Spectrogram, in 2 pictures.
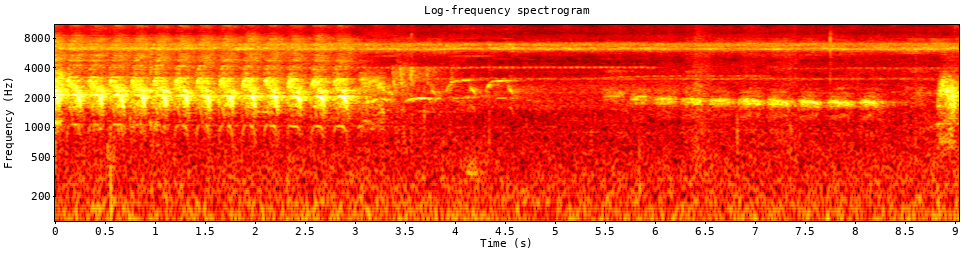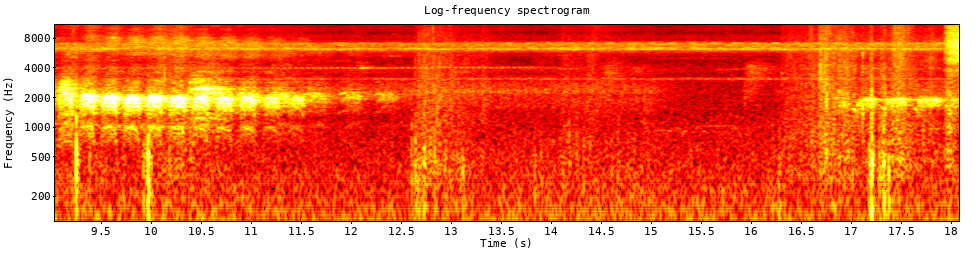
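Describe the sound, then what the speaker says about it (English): Standardwing Birds-of-Paradise call at dawn at their display gathering: repeated rattling, pulsing notes and sharp calls ring out over a constant high insect drone, some bursts louder and closer. "Standardwing Birds-of-Paradise."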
